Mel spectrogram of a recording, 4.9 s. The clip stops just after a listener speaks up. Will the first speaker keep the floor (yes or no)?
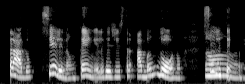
yes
